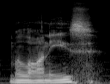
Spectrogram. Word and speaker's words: Milanese: Rhymes with sneeze. Okay, so Milanese.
